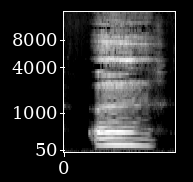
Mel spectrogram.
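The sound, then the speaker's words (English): A drawn-out voiced yawn, heard alone: one long, steady, low moan lasting over a second, rising in quickly and then fading away. “Oh, how can I strain my neck yawning? Really, that's ridiculous.”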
